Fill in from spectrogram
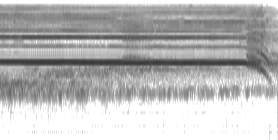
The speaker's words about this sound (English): He was interrupted when someone began to scream. It was a wild, powerful sound, a full-throated, unhinged zombie apocalypse scream. It silenced all the conversation.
